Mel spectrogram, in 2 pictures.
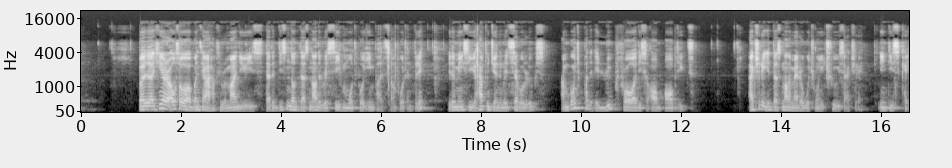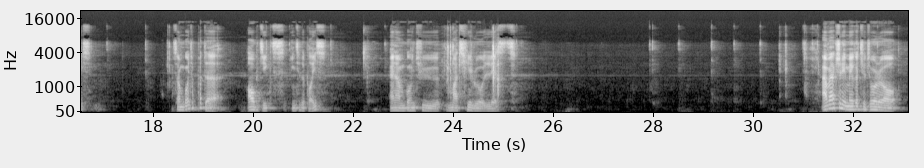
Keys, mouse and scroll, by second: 0.4-1.6 drag, 4.1 click, 5.1 click, 6.6 x, 6.8 click, 7.3 click, 7.9 w, 13.1 click, 14.0 drag, 15.8-17.1 middle drag, 17.1 click, 18.6 click, 20.8 click, 22.7-27.3 drag, 28.6 drag, 29.8 click, 30.6 g, 31.8 click, 32.9 middle click.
